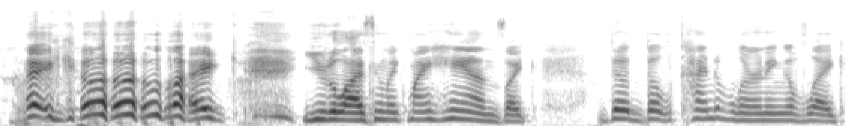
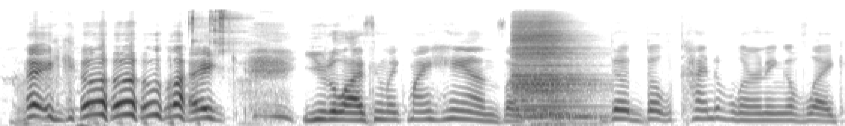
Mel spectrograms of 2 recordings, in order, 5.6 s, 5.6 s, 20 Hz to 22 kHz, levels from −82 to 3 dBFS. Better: first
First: none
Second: jangling keys; noticeable; at 1.5 s; peak 5 dB below the speech // alarm; loud; at 3.5 s; peak 5 dB above the speech

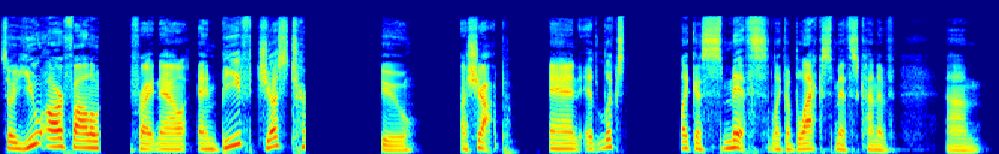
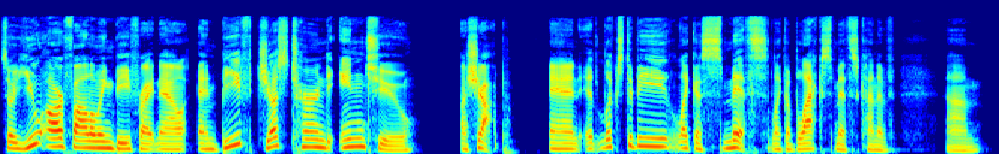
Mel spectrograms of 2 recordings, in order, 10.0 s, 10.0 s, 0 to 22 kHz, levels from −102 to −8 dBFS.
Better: second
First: audio cutting out; at 1 s, at 3 s for 1 s and at 6.5 s for 0.5 s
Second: none

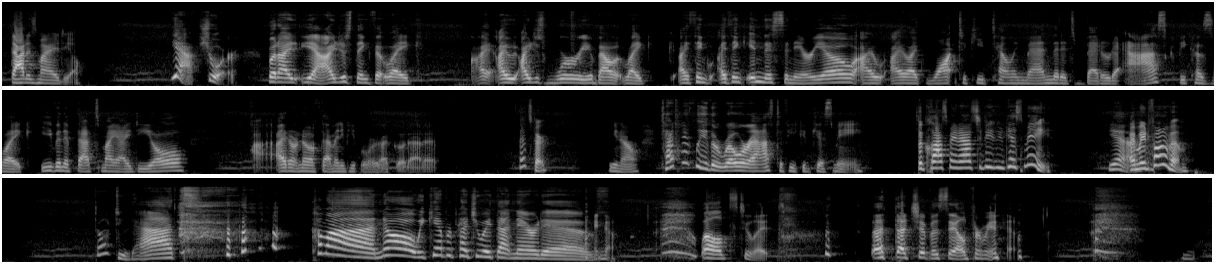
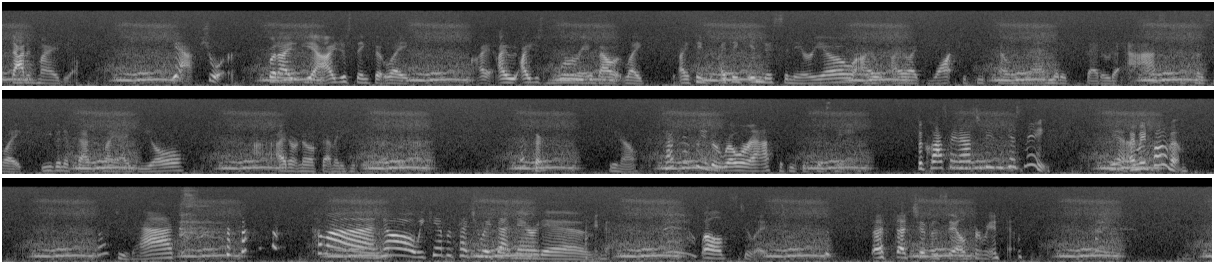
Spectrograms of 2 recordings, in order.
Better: first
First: hiss; faint; throughout; 30 dB below the speech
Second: hiss; loud; throughout; 3 dB below the speech

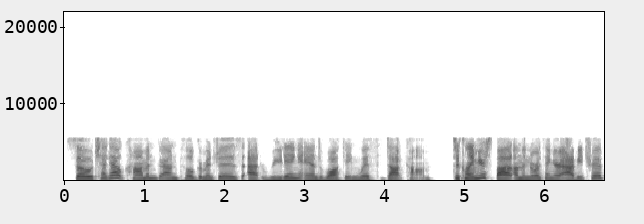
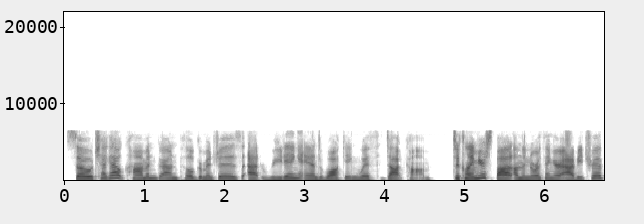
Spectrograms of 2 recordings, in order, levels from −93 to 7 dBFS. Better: second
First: garbled, watery; badly; nothing above 5.5 kHz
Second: garbled, watery; slightly; nothing above 6.5 kHz

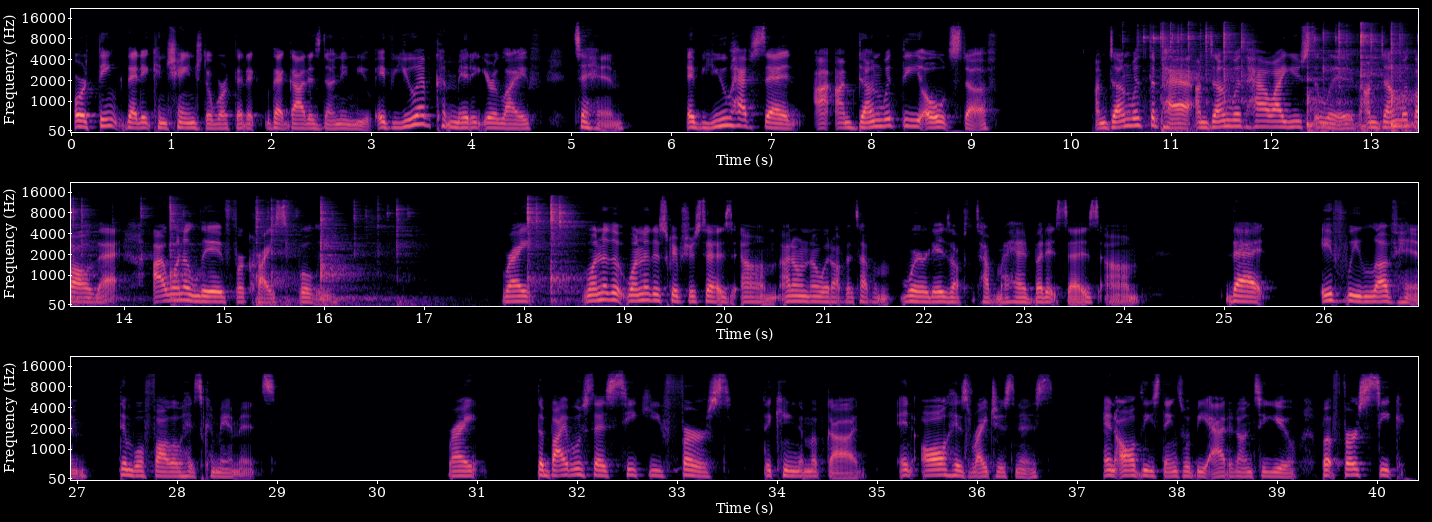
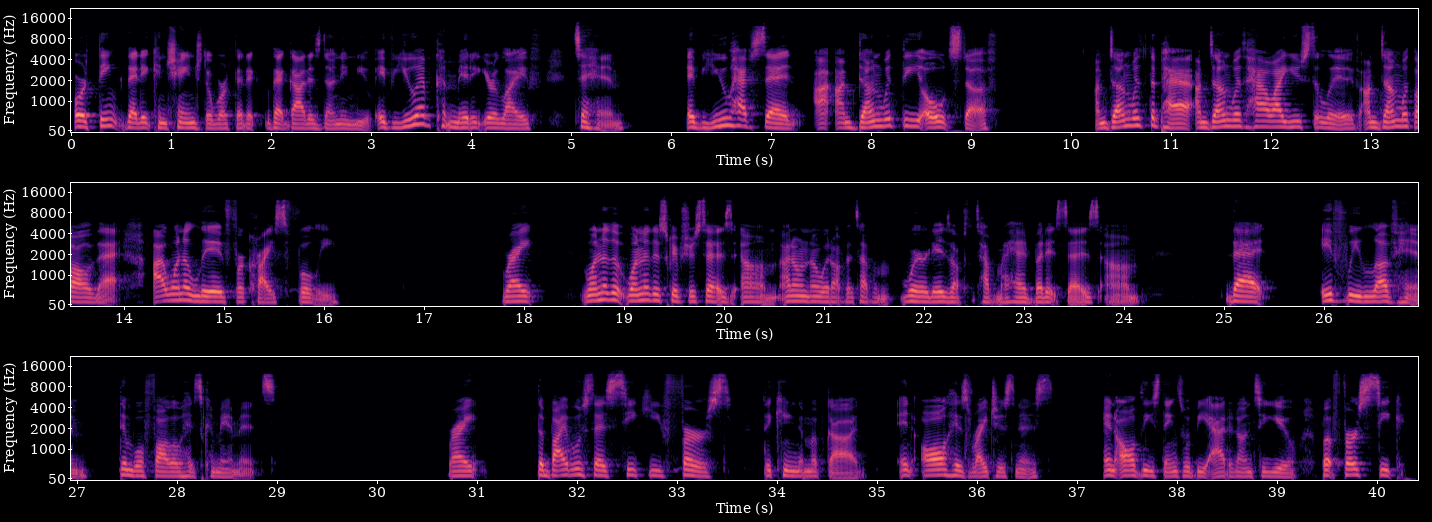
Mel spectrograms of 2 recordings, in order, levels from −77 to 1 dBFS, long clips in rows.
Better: second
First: keyboard typing; loud; from 11 to 19 s; peak 2 dB above the speech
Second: none

